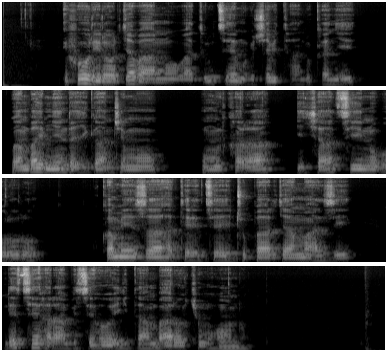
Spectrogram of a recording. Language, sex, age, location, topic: Kinyarwanda, male, 18-24, Huye, health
